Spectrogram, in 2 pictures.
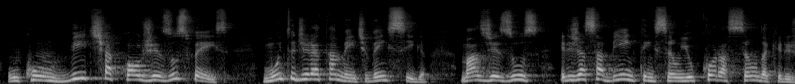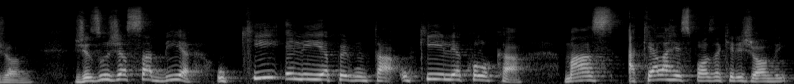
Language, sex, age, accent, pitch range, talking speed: Portuguese, male, 30-49, Brazilian, 160-205 Hz, 150 wpm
